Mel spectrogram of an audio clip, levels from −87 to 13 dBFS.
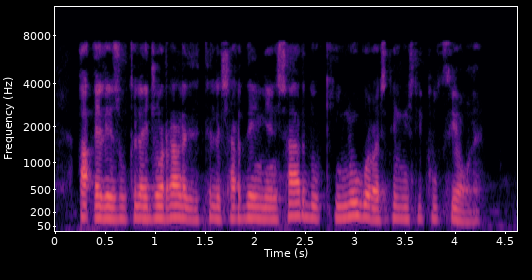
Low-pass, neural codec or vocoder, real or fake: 7.2 kHz; codec, 16 kHz, 4 kbps, FreqCodec, smaller model; fake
